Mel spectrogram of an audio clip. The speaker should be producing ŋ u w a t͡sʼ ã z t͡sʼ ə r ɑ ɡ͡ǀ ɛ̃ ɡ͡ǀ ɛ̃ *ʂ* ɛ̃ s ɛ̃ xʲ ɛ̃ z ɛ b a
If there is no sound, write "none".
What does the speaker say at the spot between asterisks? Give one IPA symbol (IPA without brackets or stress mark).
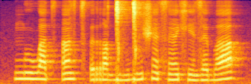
ʃ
